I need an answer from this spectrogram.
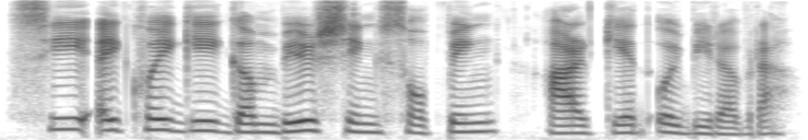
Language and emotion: Manipuri, neutral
